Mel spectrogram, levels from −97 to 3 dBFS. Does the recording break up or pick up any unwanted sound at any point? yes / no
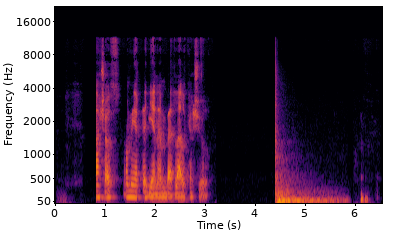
yes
